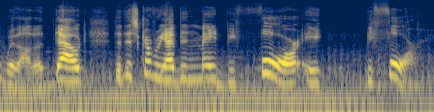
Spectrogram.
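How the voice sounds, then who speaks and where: A man's pitch swings very widely at a moderate pace while noticeable background noise plays behind him. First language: French. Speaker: author streaming his own writing. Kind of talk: reading aloud own draft with editing comments. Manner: halting, self-correcting.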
